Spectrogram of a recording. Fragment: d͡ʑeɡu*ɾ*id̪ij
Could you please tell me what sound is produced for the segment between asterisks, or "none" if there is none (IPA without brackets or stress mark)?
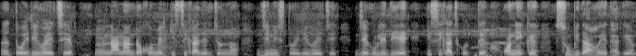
l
